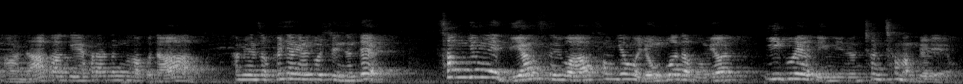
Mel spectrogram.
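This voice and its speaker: High, lively male pastor preaching. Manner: lively, acts out voices, frequent "자". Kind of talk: sermon. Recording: echoey room, distant mic, faint noise.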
